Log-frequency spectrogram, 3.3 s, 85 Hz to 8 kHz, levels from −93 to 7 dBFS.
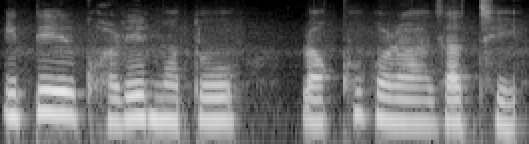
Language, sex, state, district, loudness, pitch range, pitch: Bengali, female, West Bengal, Cooch Behar, -15 LUFS, 175-210 Hz, 185 Hz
